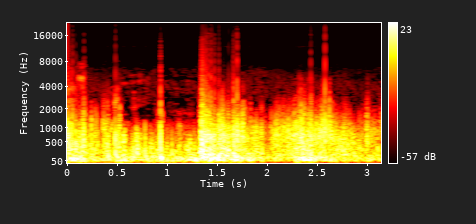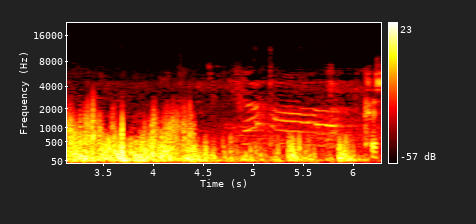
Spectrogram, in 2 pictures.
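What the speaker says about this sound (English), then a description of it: "it's so windy." Gusty wind rumbles and roars against the microphone throughout, with people talking underneath and a voice rising toward the end.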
